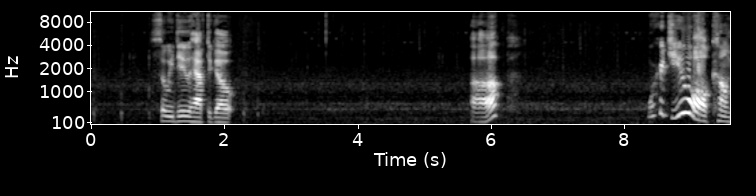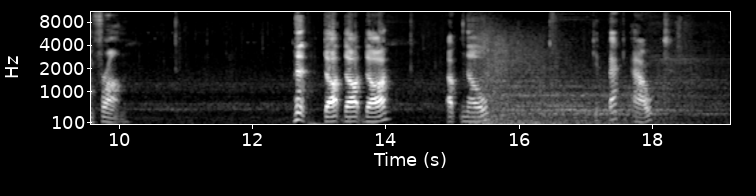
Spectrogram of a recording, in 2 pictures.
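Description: An adult man speaks in short bursts, close to a microphone.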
